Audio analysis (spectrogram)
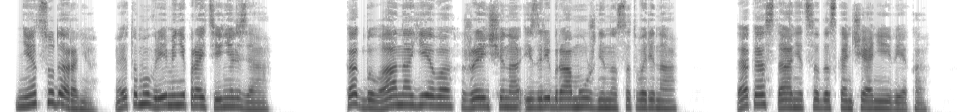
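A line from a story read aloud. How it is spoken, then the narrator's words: Stern, triumphant old man. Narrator (Russian): сказал старик, так строго и победительно тряхнув головой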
